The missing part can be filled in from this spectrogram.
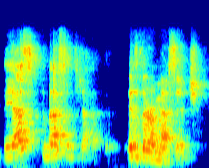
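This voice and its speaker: Man, casual chat, rambling, lots of fillers, bright tone, echoey room. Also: high-pitched, sing-song, normal speed. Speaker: scientist discussing movies.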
